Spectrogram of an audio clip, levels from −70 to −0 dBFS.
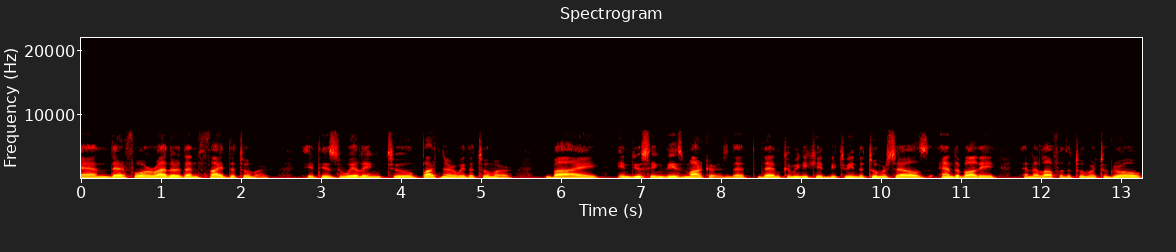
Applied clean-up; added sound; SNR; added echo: none; none; none; none.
